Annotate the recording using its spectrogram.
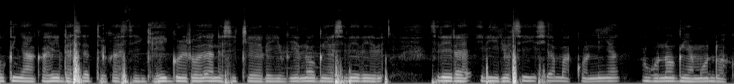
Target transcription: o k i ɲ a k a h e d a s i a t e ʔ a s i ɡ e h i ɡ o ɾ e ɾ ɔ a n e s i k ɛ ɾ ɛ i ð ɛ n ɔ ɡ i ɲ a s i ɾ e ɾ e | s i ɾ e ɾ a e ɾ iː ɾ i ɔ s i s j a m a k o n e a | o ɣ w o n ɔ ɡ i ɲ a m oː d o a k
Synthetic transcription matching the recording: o k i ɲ a k a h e d a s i a t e k a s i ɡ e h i ɡ o ɾ e ɾ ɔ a n e s i k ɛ ɾ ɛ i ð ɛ n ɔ ɡ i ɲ a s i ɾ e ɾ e | s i ɾ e ɾ a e ɾ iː ɾ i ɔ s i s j a m a k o n i a | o ɣ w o n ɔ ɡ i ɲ a m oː d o a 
